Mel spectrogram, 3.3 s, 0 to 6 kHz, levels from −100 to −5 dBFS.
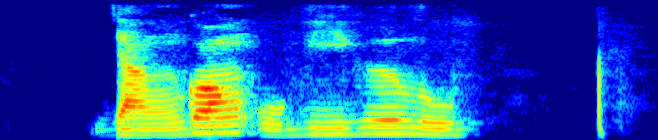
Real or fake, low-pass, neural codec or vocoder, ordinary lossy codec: real; 5.4 kHz; none; AAC, 24 kbps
